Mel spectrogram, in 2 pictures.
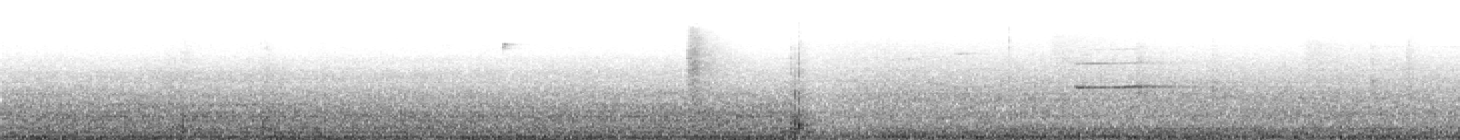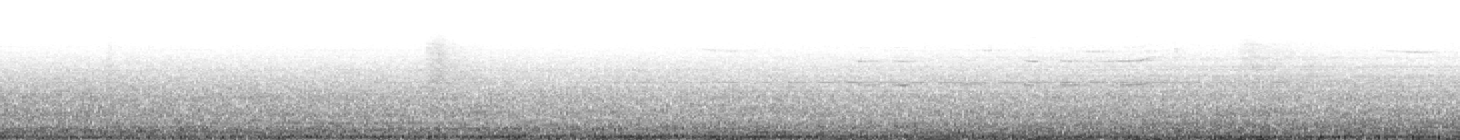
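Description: GO Transit bilevel commuter train pulling out of the station, its coaches moving past the platform with a steady low rumble and hum. A short sharp sound cuts through about seven seconds in.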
